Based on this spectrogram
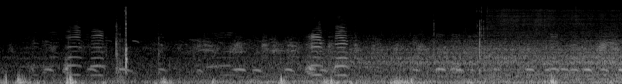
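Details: Snow geese calling, with repeated nasal, harmonic honks from many birds overlapping throughout, some louder near the start, over a steady low rumble of background noise.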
